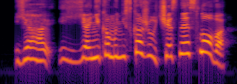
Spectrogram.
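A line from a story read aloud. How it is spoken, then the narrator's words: Frightened nervous babbling. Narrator (Russian): лепечет Ира, испуганно и нервно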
